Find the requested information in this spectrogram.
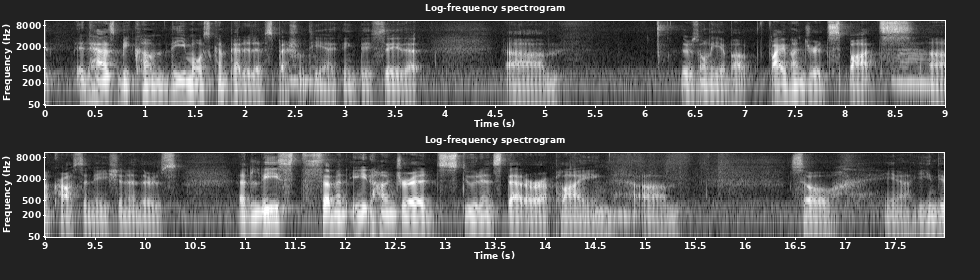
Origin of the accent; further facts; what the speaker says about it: Waialua, Hawaii, United States; also born or lived in Boston; now in Honolulu, United States; I'm from Waialua, out in the North Shore.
